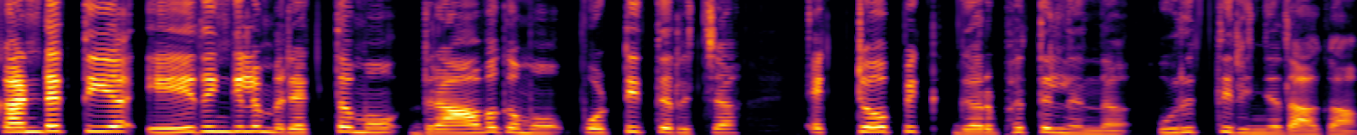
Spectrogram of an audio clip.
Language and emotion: Malayalam, neutral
